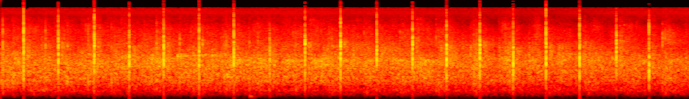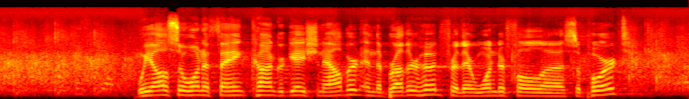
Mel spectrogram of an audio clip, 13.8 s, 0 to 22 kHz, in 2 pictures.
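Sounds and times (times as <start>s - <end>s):
single sharp clapper keeping an even rhythm: 0.0s - 8.1s
audience applauding candidates: 0.0s - 9.4s, 12.0s - 13.7s
speech: 8.3s - 13.4s.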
